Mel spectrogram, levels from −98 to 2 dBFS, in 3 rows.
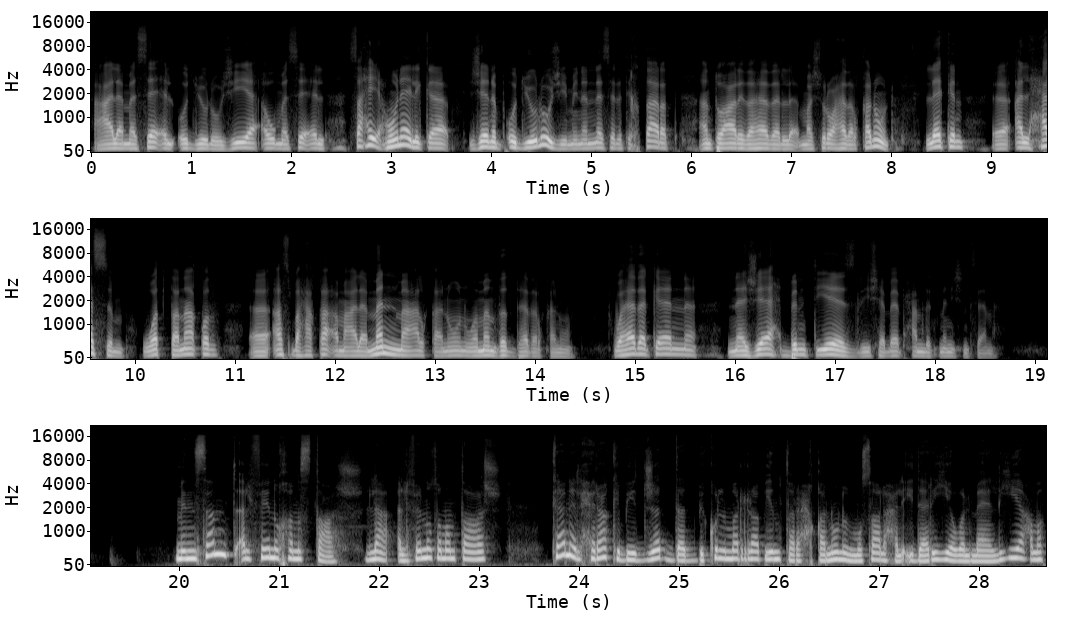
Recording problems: muffled; very; fading above 1 kHz

